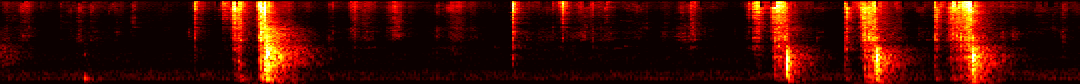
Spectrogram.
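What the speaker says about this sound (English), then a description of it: "let's get these onions diced up" A knife dices onions on a cutting board, firm chopping thuds in short bursts: one near the start and a rapid cluster of three or four toward the end, with quiet gaps between and no talk.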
